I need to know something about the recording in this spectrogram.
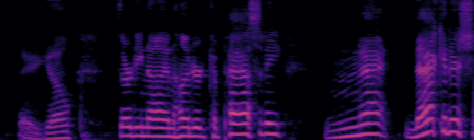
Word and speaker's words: Natchitoches: Natchitoches, Louisiana, and I said Nacogdoches. That's the one that's spelled almost the same way in Texas. This is Natchitoches, Louisiana.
